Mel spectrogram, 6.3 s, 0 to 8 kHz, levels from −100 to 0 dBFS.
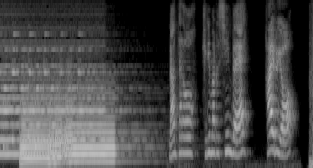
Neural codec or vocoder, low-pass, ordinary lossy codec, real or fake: none; none; none; real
